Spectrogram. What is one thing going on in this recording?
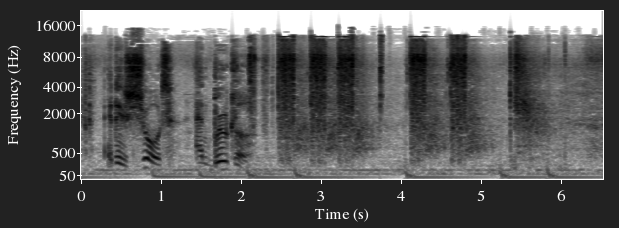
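A rifle fires loud shots in quick bursts outdoors.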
